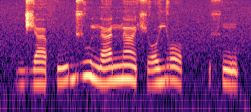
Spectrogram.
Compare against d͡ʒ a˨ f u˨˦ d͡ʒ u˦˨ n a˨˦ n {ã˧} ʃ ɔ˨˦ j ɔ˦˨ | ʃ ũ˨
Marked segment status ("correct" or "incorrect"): incorrect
